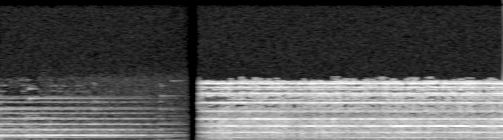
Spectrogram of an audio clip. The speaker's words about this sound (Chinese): 中午放学铃声响起。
